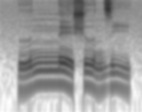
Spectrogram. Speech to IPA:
ɯ˩˧nːe˦˨ʃɯ˦˨ nzi˦˨

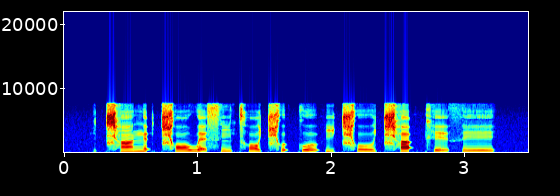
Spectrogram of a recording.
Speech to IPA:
t͡ɕʰã˦ŋɛ˦ʔ t͡ɕʰɔ˦wɛ̰˦˨ sĩ˨tʰɔ˨t͡ɕʰʊ˦ʔ ko̰˦˨ʊ̯ʔḭ˦˨t͡ɕʰo˨ʊ̯ t͡ɕʰä˦ʔkʰḛ˦˨ɪ̯θe˦

